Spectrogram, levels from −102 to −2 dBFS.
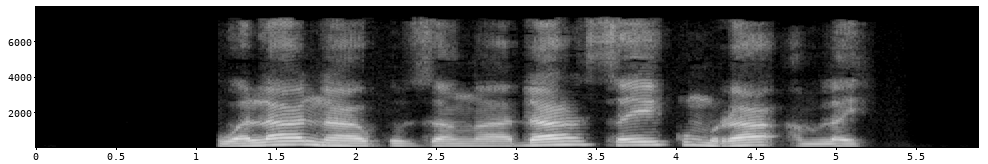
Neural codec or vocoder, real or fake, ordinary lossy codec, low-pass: autoencoder, 48 kHz, 32 numbers a frame, DAC-VAE, trained on Japanese speech; fake; AAC, 32 kbps; 7.2 kHz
